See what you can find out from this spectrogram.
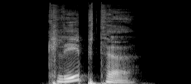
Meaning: inflection of kleben: 1. first/third-person singular preterite 2. first/third-person singular subjunctive II
- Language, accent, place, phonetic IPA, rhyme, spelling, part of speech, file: German, Germany, Berlin, [ˈkleːptə], -eːptə, klebte, verb, De-klebte.ogg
